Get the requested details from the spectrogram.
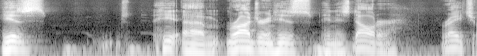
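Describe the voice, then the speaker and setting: Delivered at a moderate pace with fairly even intonation, the speech carries a Southern US accent. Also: man. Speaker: auto mechanic turned ministry mechanical trainer.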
